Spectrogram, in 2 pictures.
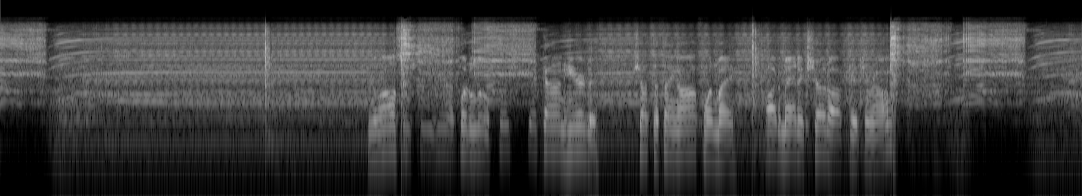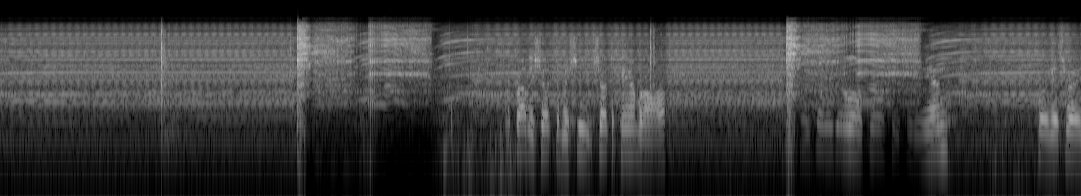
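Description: A grinding wheel whirs steadily with a high whine.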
